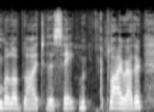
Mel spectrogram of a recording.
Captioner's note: speaking French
